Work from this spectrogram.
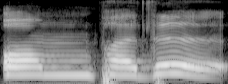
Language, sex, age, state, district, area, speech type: Malayalam, female, 18-30, Kerala, Wayanad, rural, read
